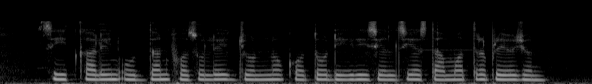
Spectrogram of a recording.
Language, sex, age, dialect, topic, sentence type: Bengali, female, 18-24, Jharkhandi, agriculture, question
